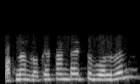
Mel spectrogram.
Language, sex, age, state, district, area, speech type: Bengali, male, 30-45, West Bengal, Purba Medinipur, rural, conversation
